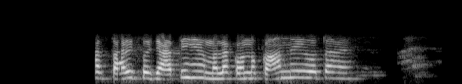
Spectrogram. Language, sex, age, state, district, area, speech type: Hindi, female, 60+, Uttar Pradesh, Ayodhya, rural, conversation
